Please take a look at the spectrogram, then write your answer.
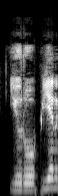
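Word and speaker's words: European: यूरोपियन का उच्चारण किससे है? या से है। यूरोपियन का उच्चारण या से है और ये कॉन्सोनेंट साउंड है, इसलिए इसके पहले ए आएगा।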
